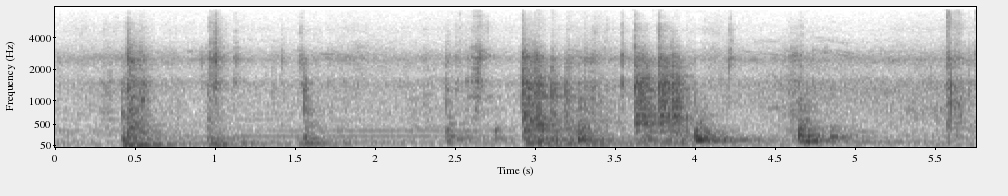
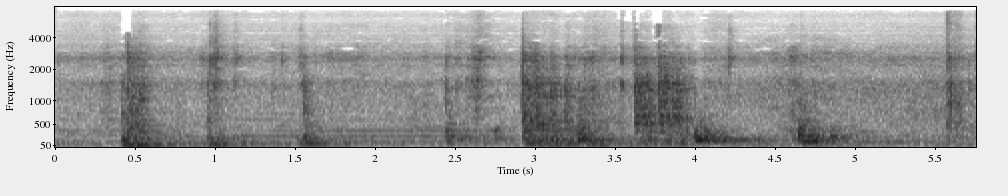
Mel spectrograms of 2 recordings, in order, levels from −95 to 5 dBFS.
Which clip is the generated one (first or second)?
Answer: second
